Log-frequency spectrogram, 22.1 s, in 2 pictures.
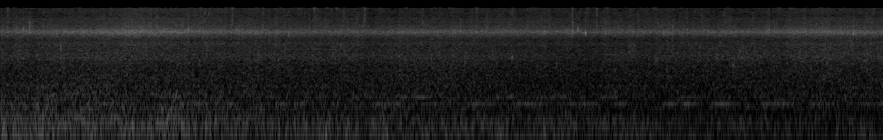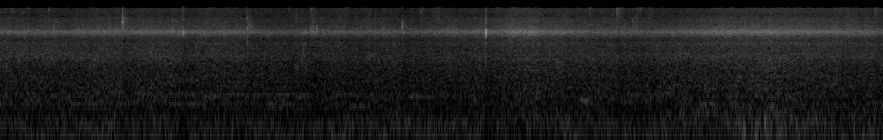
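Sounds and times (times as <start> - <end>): steady rain hiss: 0.0 - 22.0
water drips ticking: 1.6 - 17.3.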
